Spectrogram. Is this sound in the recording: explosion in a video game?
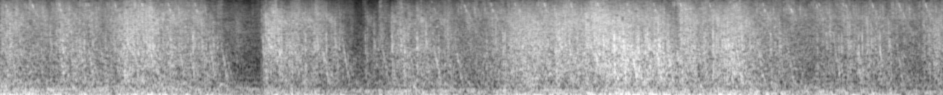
yes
